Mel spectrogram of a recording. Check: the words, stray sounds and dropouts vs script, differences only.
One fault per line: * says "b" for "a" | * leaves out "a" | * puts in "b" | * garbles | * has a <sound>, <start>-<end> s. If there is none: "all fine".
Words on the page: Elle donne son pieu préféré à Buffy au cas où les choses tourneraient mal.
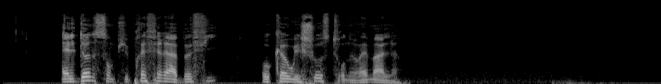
all fine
